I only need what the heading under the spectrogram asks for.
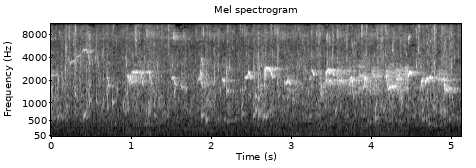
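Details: Olive-winged bulbul song used as training material for other songbirds: a busy stream of short bubbly whistled notes and chatters, tumbling and rapidly repeated, with a liquid trickling quality throughout.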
